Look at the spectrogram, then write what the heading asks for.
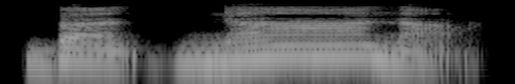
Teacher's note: It falls on the second syllable.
